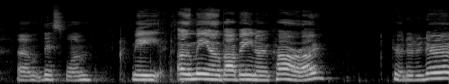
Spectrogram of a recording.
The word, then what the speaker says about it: babbino: this one me omeo babbino caro da da i think i said bambino in the last video oh mio bambino caro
